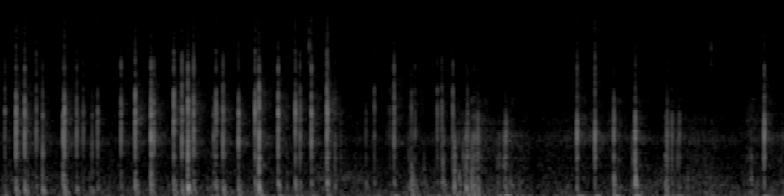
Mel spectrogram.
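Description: Long nails tap and scratch on the mirror and lid edge of an open, flat cream cardboard eyeshadow palette. Quick, dry clicks come in irregular bursts, bright and short with almost no ring, and soft scratching runs between them.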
